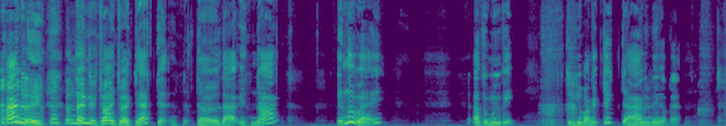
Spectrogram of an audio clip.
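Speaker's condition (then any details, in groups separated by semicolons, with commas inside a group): Profound deafness; profound deafness left ear, total deafness right ear, diagnosed at age 3, no cochlear implant; wears hearing aid which helps, relies on lip-reading to understand, sits in front row; learned to speak and lip-read in oral pre-preschool, mainstreamed, little ASL now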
